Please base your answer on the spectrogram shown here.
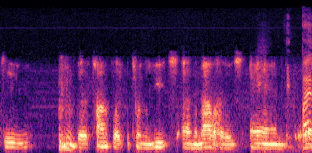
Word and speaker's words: Ute: And by the way, I want you to explain the name of that Indian again, because people listen to that and they think you're from Brooklyn. You're talking about Utes. I'm serious. Ute is spelled U-T-E.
